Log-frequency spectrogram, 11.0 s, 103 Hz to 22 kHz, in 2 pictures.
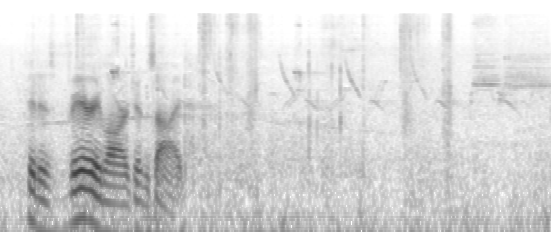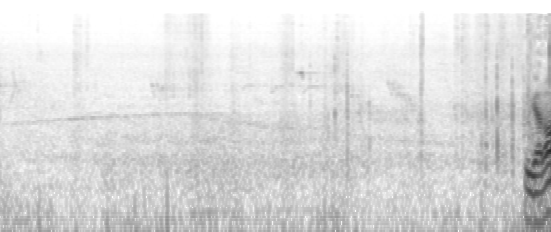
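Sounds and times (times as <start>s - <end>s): distant siren: 0.0s - 11.0s
bird chirps: 0.8s - 6.1s, 6.9s - 9.9s.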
